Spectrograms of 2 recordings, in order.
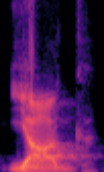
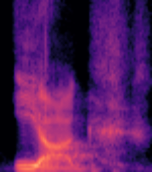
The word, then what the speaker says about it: iag: And I should note that it's not 1 syllable yag, it's 2 syllables, iag.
